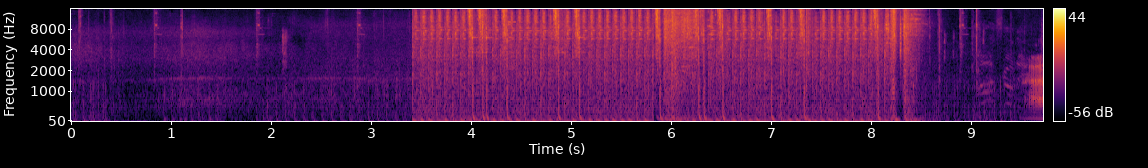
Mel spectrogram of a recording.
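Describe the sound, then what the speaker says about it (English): Pistol fire in Call of Duty Warzone starts as a few sharp shots, then erupts into a loud, continuous barrage of gunfire for several seconds before cutting off. "That's a pretty good pistol right there."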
